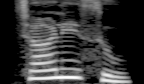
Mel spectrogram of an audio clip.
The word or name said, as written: ಛಳಿಸು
